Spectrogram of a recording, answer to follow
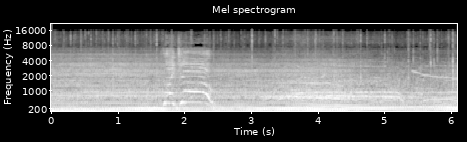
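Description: Live rock band's amplified guitars and bass holding a steady, sustained drone, with a voice shouting briefly about two seconds in.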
